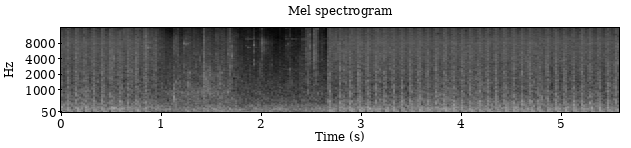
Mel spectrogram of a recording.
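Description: Enemy gunfire in the shooter Division 2, sustained rapid machine-gun bursts rattling steadily for several seconds, briefly thinning near the middle before resuming at full intensity, with no voices.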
